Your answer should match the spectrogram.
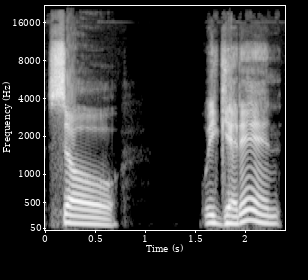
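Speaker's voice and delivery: ordinary talk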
